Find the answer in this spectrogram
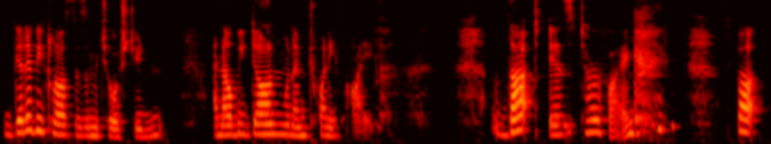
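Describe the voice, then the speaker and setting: A woman's voice: medium pitch, moderate pace, bright, forceful tone. A woman, talking frankly and earnestly in a personal vlog. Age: early 20s. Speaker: vlogger. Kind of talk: candid personal vlog talk.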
